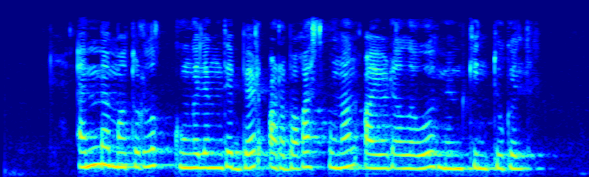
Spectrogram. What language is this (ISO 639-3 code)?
bak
